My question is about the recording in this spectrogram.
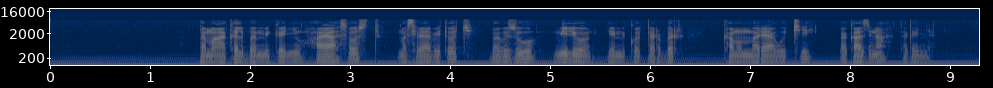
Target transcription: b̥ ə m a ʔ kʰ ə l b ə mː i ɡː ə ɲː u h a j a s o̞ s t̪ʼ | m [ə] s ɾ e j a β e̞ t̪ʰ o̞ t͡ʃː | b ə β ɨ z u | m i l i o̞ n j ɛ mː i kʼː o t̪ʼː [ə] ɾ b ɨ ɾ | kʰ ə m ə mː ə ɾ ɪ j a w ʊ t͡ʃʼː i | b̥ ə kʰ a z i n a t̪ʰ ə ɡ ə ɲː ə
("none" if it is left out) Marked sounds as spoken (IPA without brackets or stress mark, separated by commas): ə, ə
